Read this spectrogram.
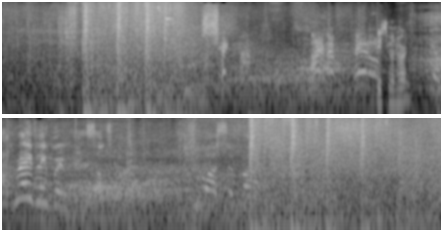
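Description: A heavy gun fires with loud booming blasts.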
